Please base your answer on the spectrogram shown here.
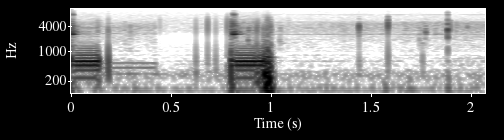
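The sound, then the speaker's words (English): Telephone touch-tone dialing: a few short tone bursts separated by gaps, one held slightly longer than the others, followed by fainter brief blips. “However, I can dial the exact same thing, and 2-2.”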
